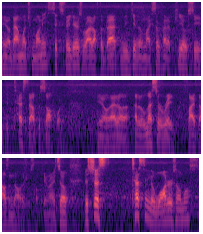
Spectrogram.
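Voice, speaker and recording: Talking at a fairly quick pace, a man shows ordinary pitch variation and big swings in loudness over noticeable background noise. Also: fairly low pitch for a man. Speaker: entrepreneur. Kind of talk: casual chat.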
